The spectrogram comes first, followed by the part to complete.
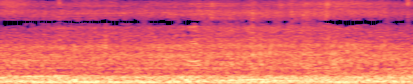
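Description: A motor vehicle engine idling: a steady low rumble with no change in pitch.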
